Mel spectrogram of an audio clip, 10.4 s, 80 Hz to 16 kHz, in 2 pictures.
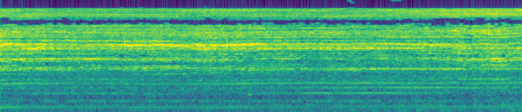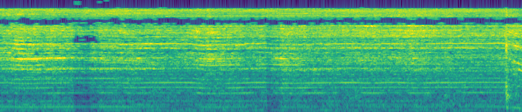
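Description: Worn 12-volt Ametek DC air induction blower motor of a Nieco conveyor broiler running with a steady, high screaming whine over a harsh rushing noise. The sound means the motor is failing and close to dying.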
